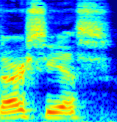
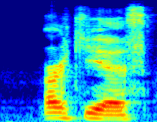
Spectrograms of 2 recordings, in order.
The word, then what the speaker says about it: Arceus: So I actually learned why the official pronunciation for Arceus is Arceus, and the reason why, and I'm talking not U.S. English, but England English, because Arce. – Oh. – The word arse in England.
